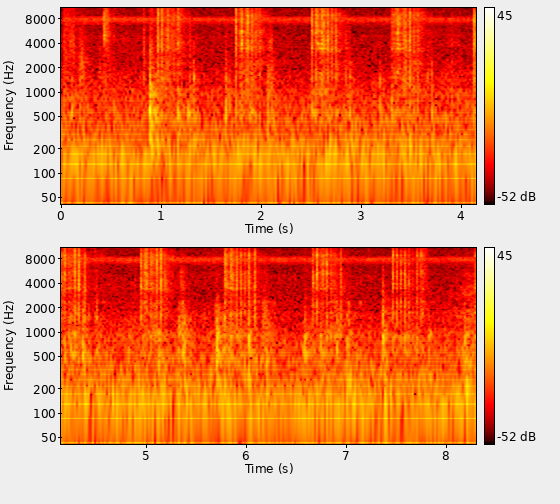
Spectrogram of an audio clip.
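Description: A ratchet wrench tightens the rear axle on a Yamaha Super Tenere motorcycle, giving repeated bursts of rapid metallic clicking in a regular back-and-forth rhythm, close and distinct with no talk.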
